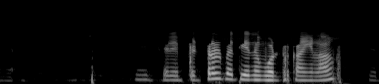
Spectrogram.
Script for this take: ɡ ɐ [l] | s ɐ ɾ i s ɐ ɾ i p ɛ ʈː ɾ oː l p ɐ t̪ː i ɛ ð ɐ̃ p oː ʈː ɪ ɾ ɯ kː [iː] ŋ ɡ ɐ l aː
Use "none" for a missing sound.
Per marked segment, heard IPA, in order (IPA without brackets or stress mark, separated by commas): none, aː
